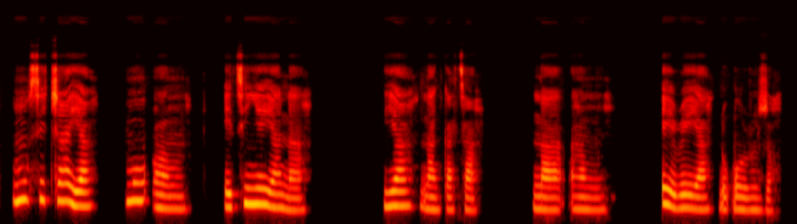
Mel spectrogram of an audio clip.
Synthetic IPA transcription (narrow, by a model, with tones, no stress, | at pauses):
m̩˦sɪ˦t͡ʃa˦ja˦ | mʊ˦ɔ˨m̩˨ | e˨tʰi˦ɲe˦ja˦na˨ | ja˦na˨ŋ̩˨ka˨tʰa˨ | na˨m̩˨ | e˦˨ɾe˦ja˦nu˦k͡po˦ɾʊ˦zɔ˨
